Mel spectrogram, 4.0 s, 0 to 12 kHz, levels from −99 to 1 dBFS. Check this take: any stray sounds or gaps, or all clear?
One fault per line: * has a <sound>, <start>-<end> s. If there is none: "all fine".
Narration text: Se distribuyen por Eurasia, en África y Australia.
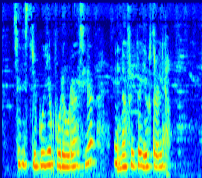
all fine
